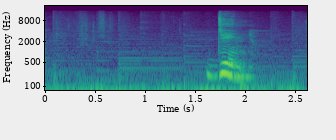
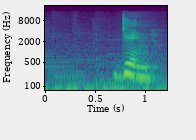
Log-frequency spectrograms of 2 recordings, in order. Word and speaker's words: день: День. День. Энни es muy suave, D es también muy suave. День.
